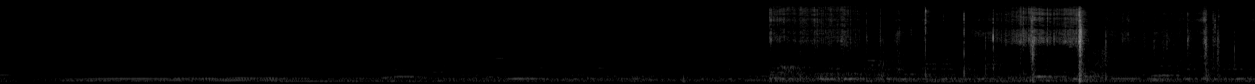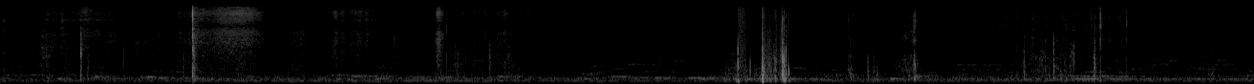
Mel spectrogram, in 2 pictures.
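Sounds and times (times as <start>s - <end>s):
paper snaps: 7.7s - 13.6s, 14.3s - 15.0s, 22.8s - 24.0s
paper rustling and crinkling: 7.7s - 18.1s, 19.8s - 25.0s.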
